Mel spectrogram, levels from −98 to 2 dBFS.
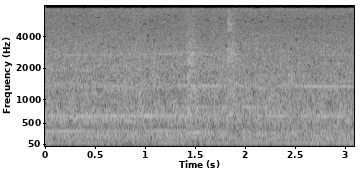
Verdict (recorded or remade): recorded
